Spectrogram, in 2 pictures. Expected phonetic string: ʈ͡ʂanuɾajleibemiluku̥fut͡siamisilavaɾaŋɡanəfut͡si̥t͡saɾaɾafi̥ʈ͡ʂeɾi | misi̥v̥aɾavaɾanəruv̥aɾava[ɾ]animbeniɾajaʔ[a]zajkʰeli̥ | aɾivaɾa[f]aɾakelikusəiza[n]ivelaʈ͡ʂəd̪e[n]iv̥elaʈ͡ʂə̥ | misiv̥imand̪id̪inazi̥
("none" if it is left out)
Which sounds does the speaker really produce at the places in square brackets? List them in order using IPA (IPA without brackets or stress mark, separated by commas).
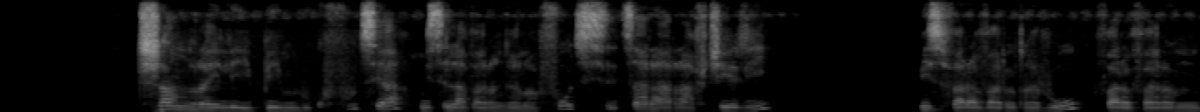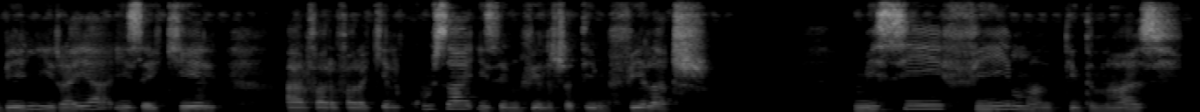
ɾ, i, v, m, m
